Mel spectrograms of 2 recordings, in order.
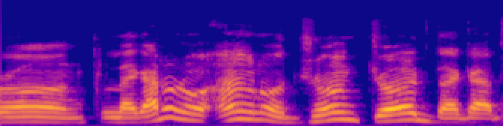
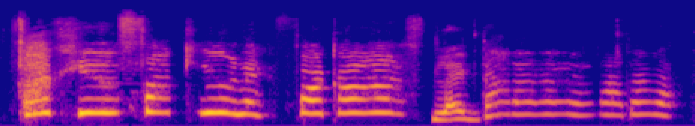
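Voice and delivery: very high, yelled re-enactment; acted screaming match; 14 semitones higher than usual. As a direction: hurl it as in a retold shouting match. Acted screaming back-and-forth argument.

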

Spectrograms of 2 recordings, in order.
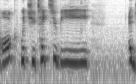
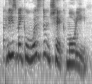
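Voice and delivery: ordinary talk, nothing marked

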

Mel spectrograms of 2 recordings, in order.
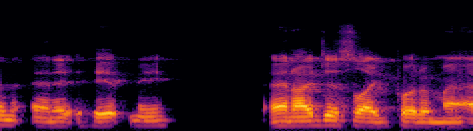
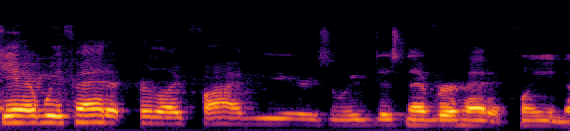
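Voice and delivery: quoting the customer; 5 semitones higher than usual. Retold or imitated. Imitating customer lady.

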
